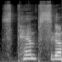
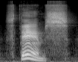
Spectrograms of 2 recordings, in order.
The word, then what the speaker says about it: stamps: 자, 그 다음에 C번의 이 단어는 사전식 발음으로는 stamps가 맞습니다. 그런데 또 보니까 스 이렇게 세 개의 자음이 나란히 모음 없이 놓여져 있습니다. 그래서 이 경우도 가운데 있는 자음은 발음하기가 까다로우니까 아예 빼버리고 이렇게 stamps 이렇게 발음한다는 뜻입니다.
